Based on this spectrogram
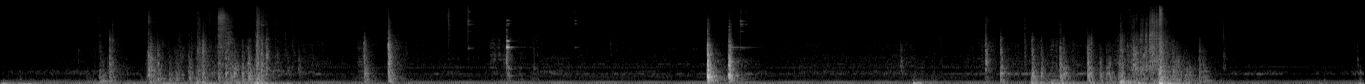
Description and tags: Otvírání a zavírání lednice.
food, freezer, fridge, kitchen, refrigerator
